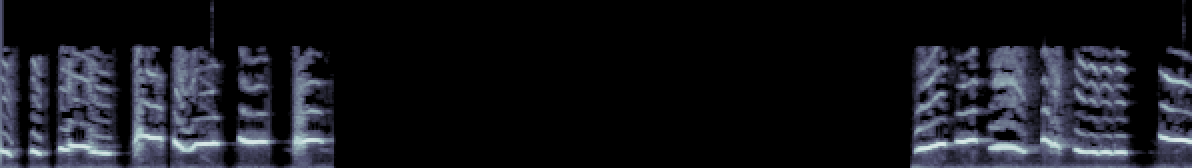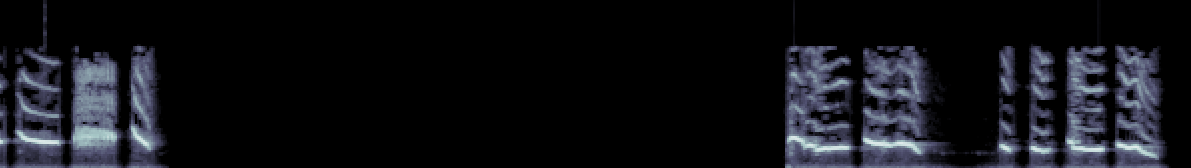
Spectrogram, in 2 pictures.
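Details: Kacer, the oriental magpie-robin, heard as a lure for wild birds: three bursts of fast, varied whistled phrases with sweeping slurs and sharp chips, separated by several seconds of silence.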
